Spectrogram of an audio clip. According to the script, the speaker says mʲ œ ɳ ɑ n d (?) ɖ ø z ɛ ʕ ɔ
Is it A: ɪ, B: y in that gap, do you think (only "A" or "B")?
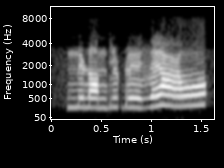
B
